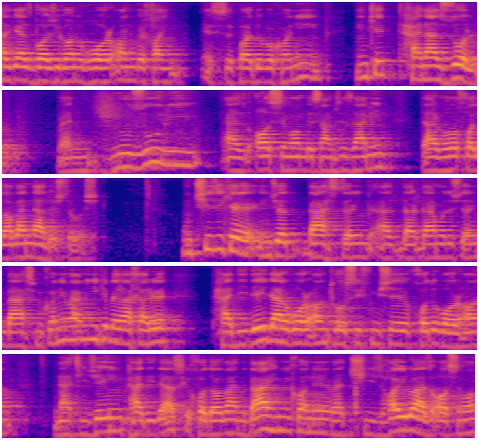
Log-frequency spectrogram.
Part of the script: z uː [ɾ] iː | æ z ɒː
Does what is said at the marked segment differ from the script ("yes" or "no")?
yes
